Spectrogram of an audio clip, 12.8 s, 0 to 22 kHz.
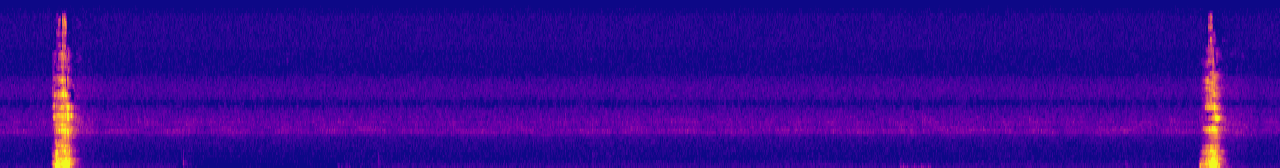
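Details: Adult with sleep apnea treated with CPAP, hiccups on waking after sleeping with the CPAP mask, part of a 16-minute hiccup attack: two sharp, abrupt hiccups about eleven seconds apart in a quiet room.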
